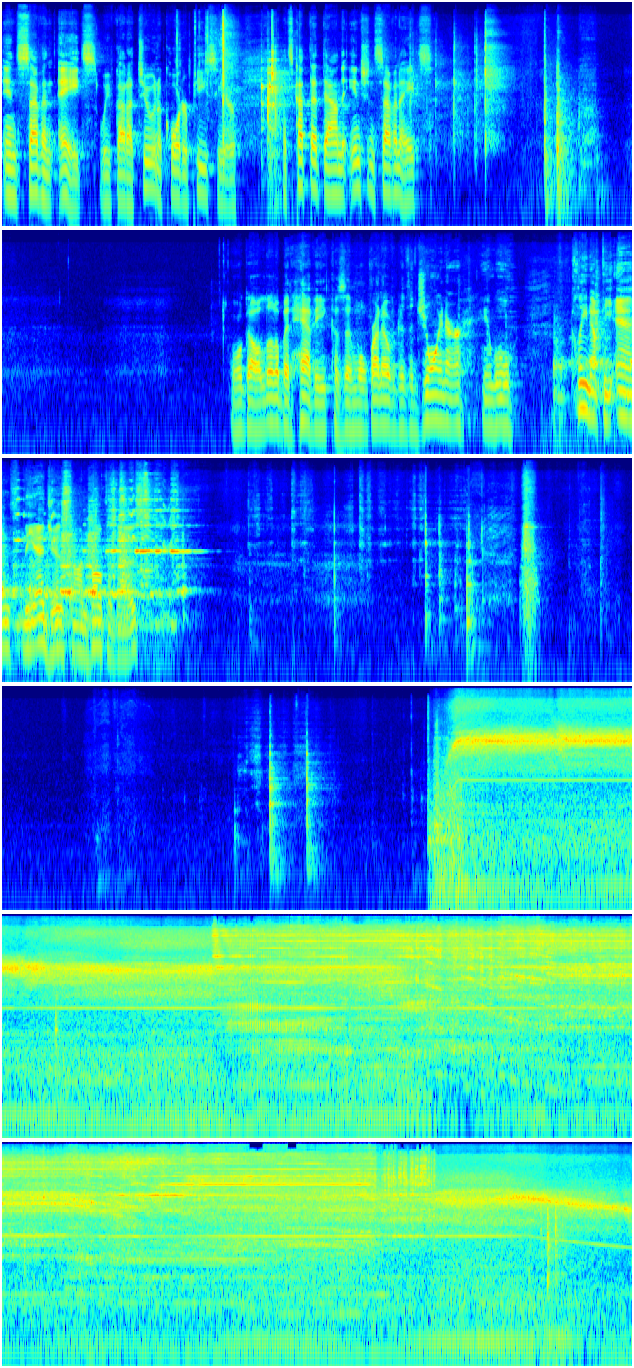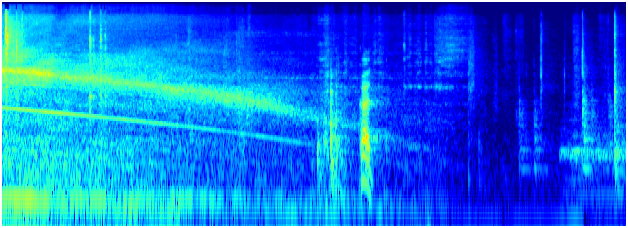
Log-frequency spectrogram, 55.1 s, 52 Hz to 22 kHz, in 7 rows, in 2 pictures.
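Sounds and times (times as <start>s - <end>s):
power saw cutting board: 14.8s - 18.3s, 29.0s - 52.5s.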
